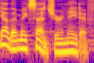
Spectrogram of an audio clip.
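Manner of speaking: put-on soothing voice. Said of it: "the lack of the bass in my voice because, you know, I'm just trying to soothe Tony".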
